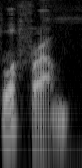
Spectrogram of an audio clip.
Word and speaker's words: Wolfram: wolam rights atgmailcom and Wolfram is spelled w LF r a m yes yep Wolfram but it's actually pronounced wolf from H yeah gotta love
